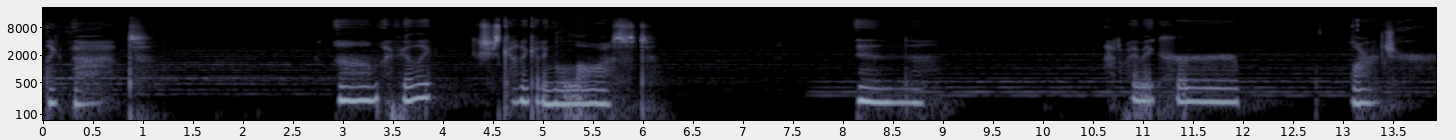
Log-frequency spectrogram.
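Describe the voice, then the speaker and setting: Over music in the background, a soft-spoken voice talks at a very slow pace in a relaxed tone, with long, frequent pauses. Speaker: ASMR gaming streamer. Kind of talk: casual gameplay commentary, thinking aloud. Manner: soft-spoken, relaxed.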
